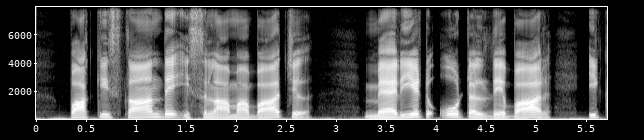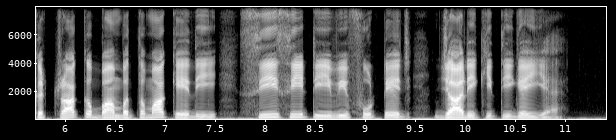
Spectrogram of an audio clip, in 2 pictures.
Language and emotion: Dogri, neutral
